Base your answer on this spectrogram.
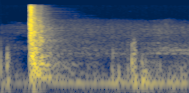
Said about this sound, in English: We're going to shoot at a group of shovelers.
